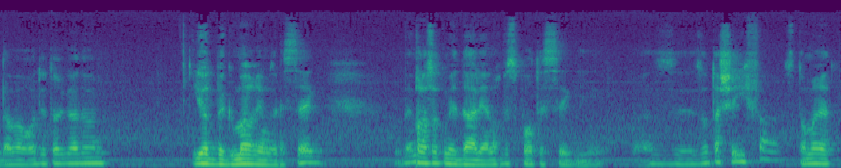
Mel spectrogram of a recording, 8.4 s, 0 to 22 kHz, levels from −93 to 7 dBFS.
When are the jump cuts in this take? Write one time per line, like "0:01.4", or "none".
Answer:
0:02.8
0:04.2
0:05.0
